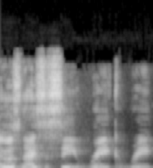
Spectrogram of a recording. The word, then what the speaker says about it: Reek: It was nice to see Reek, it rhymes with Fleek, finally being on Fleek.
